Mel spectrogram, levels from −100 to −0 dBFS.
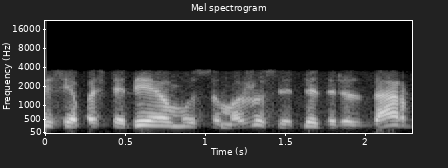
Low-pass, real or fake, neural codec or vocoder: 3.6 kHz; real; none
